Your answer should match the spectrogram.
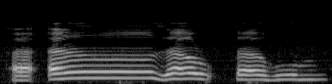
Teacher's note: Nun mati bertemu zal, hukumnya pun ifa hakiki. Okey, dibaca dengan dengung.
